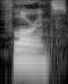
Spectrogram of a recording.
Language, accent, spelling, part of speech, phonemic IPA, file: English, US, Florence, proper noun / noun, /ˈfloɹəns/, En-us-Florence.ogg
- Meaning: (proper noun) A city and comune, the capital of the Metropolitan City of Florence and the region of Tuscany, Italy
